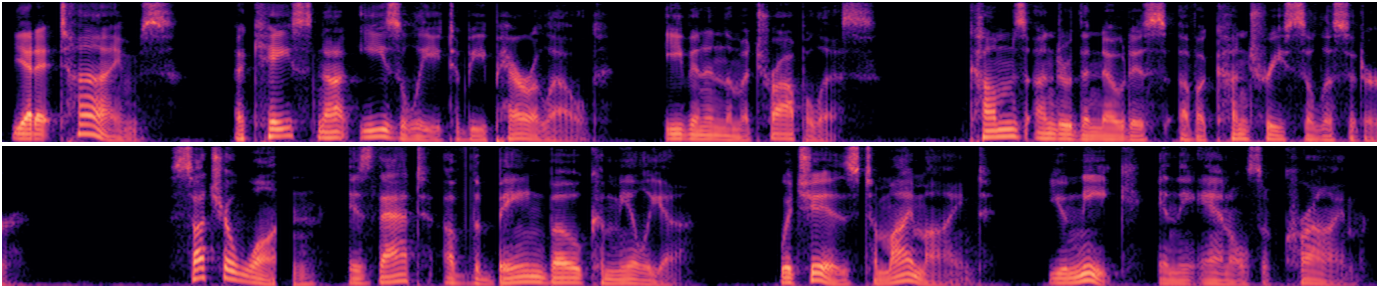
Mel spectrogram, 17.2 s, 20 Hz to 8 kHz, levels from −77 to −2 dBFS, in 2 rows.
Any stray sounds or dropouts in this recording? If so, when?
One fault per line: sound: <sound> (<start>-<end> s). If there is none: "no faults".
sound: dropout (10.3-10.4 s)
